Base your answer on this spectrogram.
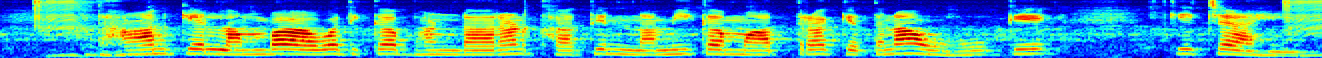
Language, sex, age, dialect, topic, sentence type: Bhojpuri, female, 31-35, Southern / Standard, agriculture, question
